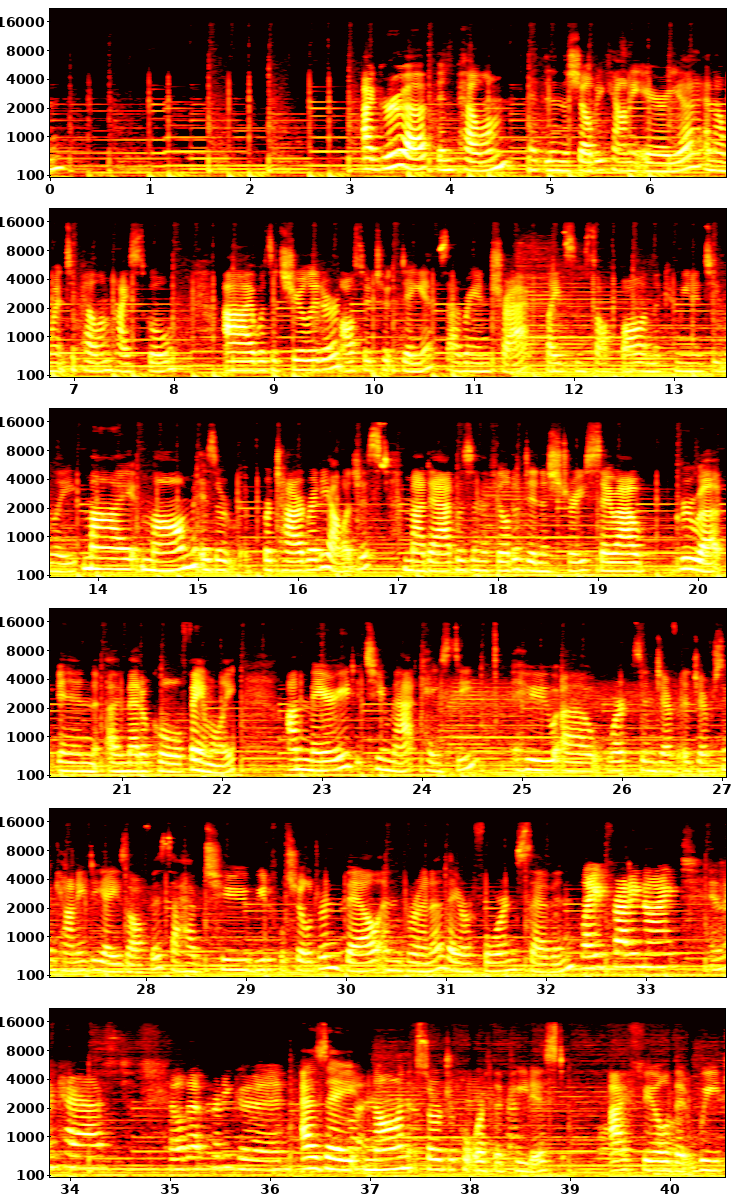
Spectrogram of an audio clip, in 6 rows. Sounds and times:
Music: 0.0s - 40.5s.

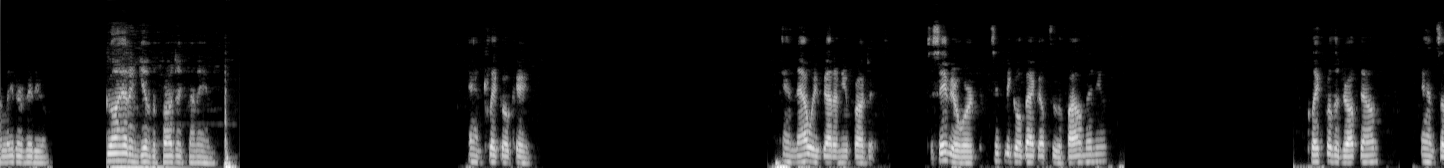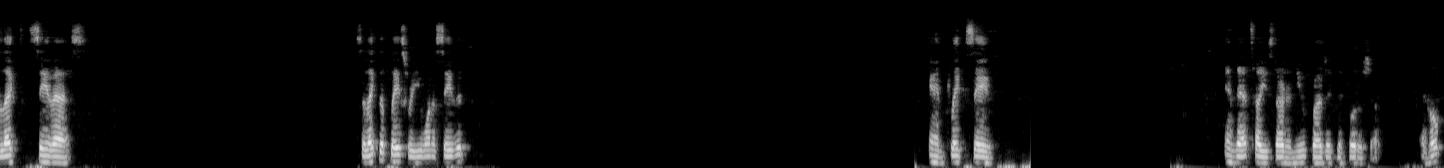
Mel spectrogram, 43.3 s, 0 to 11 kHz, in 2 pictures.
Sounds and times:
Speech: 0.0s - 0.8s, 1.6s - 3.5s, 7.0s - 8.1s, 11.7s - 13.1s, 13.9s - 16.7s, 19.6s - 20.7s, 21.3s - 23.0s, 27.0s - 28.7s, 35.6s - 36.6s, 40.0s - 42.4s, 43.0s - 43.3s.

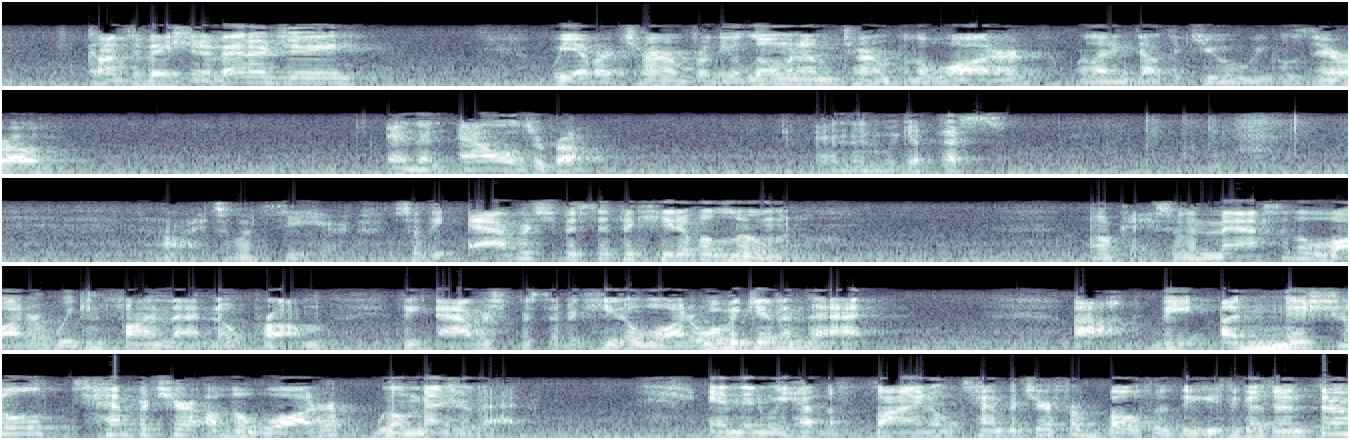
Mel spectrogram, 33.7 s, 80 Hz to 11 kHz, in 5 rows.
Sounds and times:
Speech: 0.4s - 2.0s, 2.8s - 7.2s, 8.6s - 9.8s, 10.8s - 11.8s, 14.2s - 17.7s, 18.9s - 24.7s, 25.6s - 29.6s, 30.4s - 33.6s.

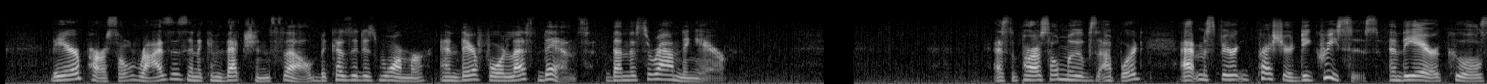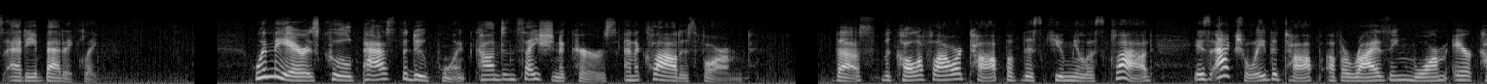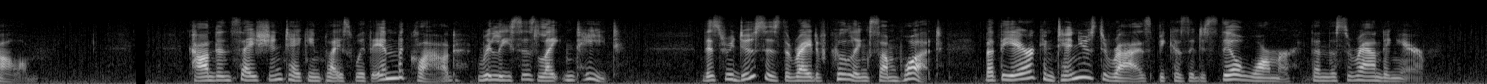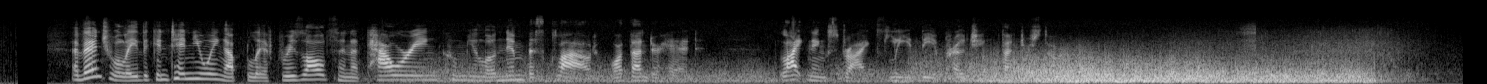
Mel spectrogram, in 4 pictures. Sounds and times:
Speech: 0.5s - 7.3s, 10.0s - 15.9s, 17.4s - 22.4s, 23.2s - 30.1s, 31.6s - 36.0s, 36.8s - 44.0s, 45.3s - 51.6s, 52.4s - 55.2s.

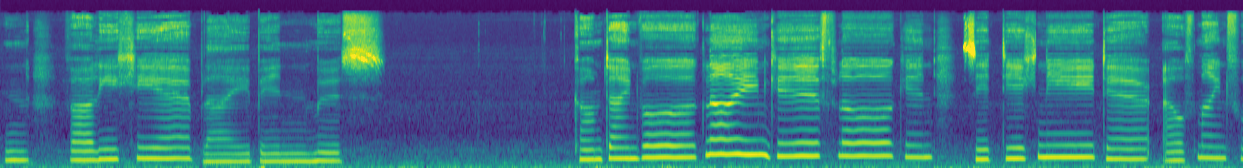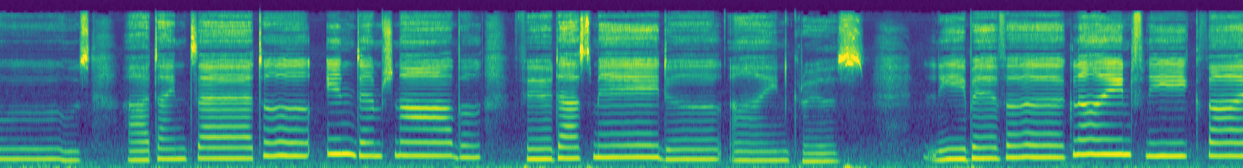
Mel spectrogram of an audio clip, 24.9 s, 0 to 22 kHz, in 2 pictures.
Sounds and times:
Lullaby: 0.0s - 3.9s, 5.7s - 24.8s.

